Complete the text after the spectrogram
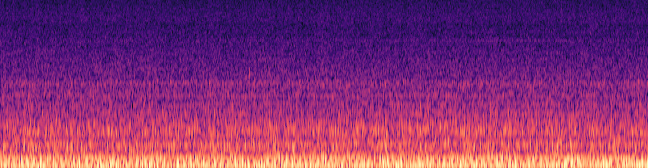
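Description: A small plane's engine drones steadily from inside the cockpit.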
